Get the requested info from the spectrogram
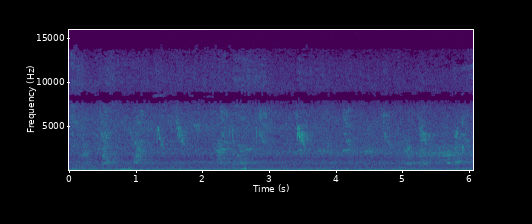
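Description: Birds chirping repeatedly in short falling notes over a steady low background hum, with a soft knock about a second in.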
